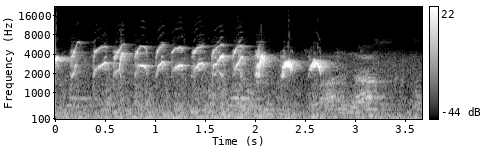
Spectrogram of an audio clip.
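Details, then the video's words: Lesser green leafbird song used to provoke rival birds: a rapid series of bright two-tone chirps, about a dozen in quick succession, ending in a few louder rising whistled notes. "SUARA Cucak Ijo Mini | Pancing Emosi Burung Lawan"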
